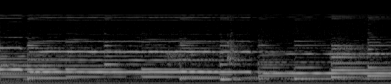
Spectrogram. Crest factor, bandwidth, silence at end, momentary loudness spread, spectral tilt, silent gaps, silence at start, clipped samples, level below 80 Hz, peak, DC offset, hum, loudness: 12 dB; 11 kHz; 0 s; 5 LU; -3 dB/octave; none; 0 s; under 0.1%; -56 dBFS; -20 dBFS; under 0.1%; none; -31 LUFS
